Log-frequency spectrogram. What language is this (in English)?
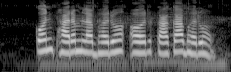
Chhattisgarhi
